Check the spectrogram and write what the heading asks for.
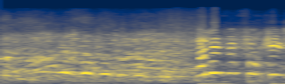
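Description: Indistinct overlapping speech and chatter, with one voice coming through more clearly near the end.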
